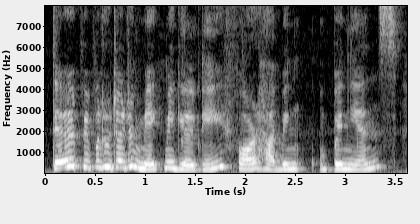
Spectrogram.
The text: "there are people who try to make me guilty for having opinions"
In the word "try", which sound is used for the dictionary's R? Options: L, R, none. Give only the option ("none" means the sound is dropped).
none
